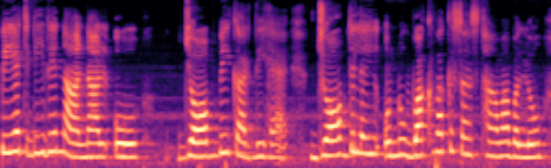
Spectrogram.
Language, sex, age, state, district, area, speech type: Punjabi, female, 18-30, Punjab, Shaheed Bhagat Singh Nagar, urban, spontaneous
